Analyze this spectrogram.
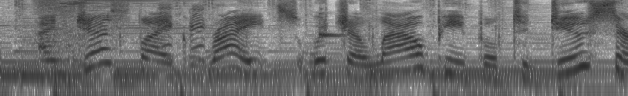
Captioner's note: tinkling noises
